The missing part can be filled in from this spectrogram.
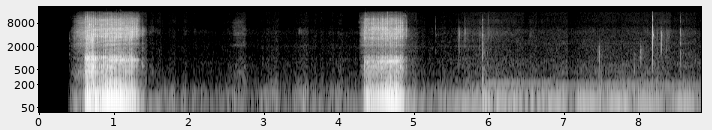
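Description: Two loud, rough, rumbling breaths about four seconds apart, then quiet room noise; snoring.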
